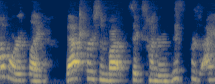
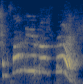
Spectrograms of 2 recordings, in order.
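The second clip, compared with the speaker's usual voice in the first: high, soft, interested guest voice; mock curious guest; 6 dB quieter, faster than usual. Consultant mimicking a guest asking about payment plans, high. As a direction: lightly play the intrigued customer, pitched up. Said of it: "they're like".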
